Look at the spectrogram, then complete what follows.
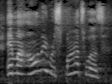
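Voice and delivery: ordinary talk, nothing marked

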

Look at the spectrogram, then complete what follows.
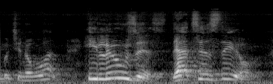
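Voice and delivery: ordinary talk

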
